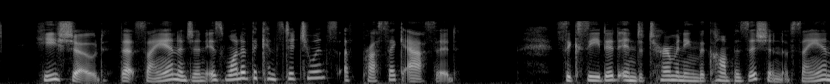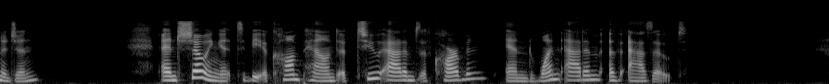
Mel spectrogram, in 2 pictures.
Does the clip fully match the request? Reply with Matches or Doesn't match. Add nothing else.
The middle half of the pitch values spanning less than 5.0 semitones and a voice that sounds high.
Doesn't match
